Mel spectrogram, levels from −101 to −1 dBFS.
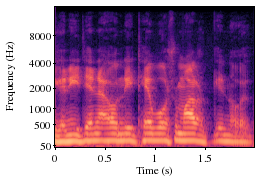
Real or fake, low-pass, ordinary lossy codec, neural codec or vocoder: real; 14.4 kHz; none; none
